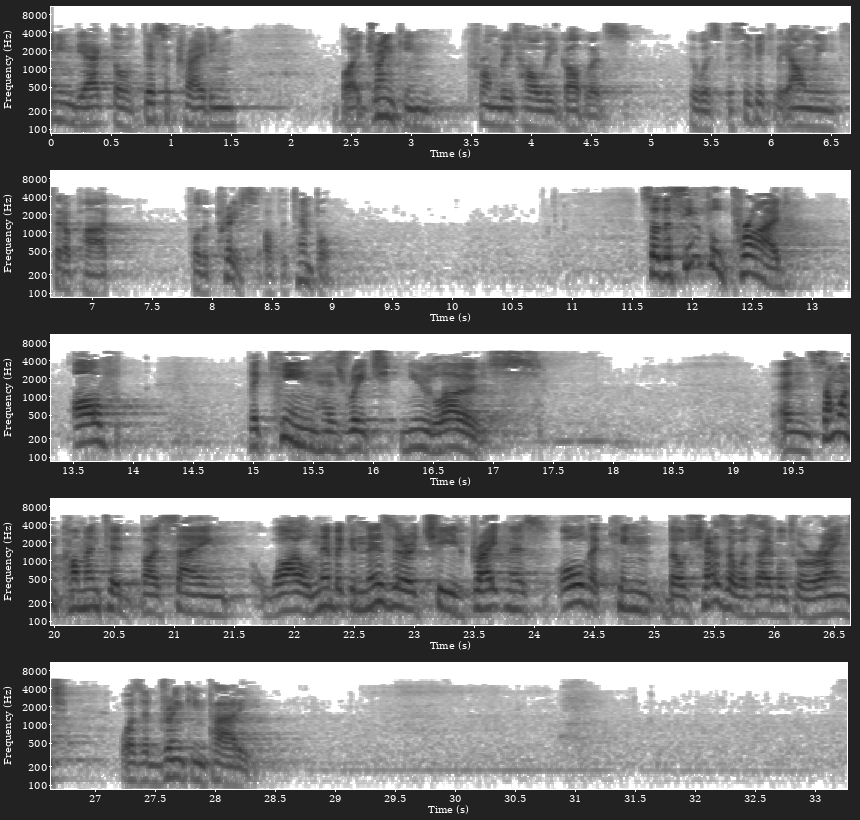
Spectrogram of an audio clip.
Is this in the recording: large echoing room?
yes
